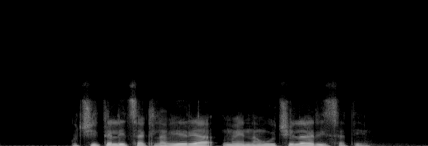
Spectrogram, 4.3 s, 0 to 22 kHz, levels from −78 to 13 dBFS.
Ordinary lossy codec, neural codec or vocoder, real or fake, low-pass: Opus, 32 kbps; none; real; 7.2 kHz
